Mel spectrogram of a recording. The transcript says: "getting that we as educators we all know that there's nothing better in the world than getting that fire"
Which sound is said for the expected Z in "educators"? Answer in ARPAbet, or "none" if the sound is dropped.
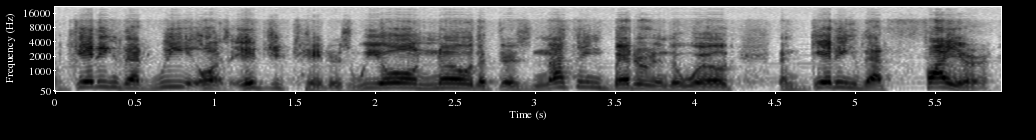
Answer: Z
